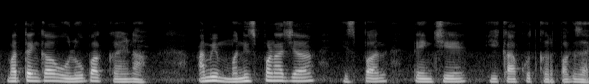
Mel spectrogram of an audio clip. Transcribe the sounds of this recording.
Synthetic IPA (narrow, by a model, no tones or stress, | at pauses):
məɡ̚t̪ɛ̃ŋkaolopakːəjnaː | mimənispəɳat͡ɕja | ispãnt̪ẽɲt͡ɕe | ɦikakot̪kəɾpakd͡zaj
